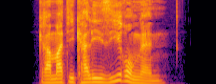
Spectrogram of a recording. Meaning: plural of Grammatikalisierung
- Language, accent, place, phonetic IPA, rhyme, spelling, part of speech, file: German, Germany, Berlin, [ɡʁamatɪkaliˈziːʁʊŋən], -iːʁʊŋən, Grammatikalisierungen, noun, De-Grammatikalisierungen.ogg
